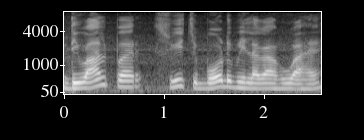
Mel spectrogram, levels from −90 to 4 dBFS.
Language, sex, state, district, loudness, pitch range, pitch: Hindi, male, Uttar Pradesh, Lucknow, -16 LUFS, 145-180 Hz, 155 Hz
